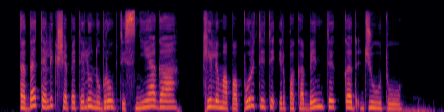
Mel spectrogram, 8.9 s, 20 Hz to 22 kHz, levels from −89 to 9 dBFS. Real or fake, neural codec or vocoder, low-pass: fake; vocoder, 48 kHz, 128 mel bands, Vocos; 14.4 kHz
